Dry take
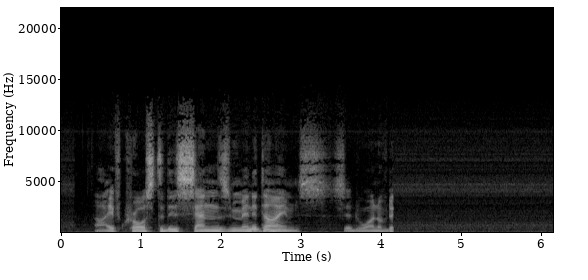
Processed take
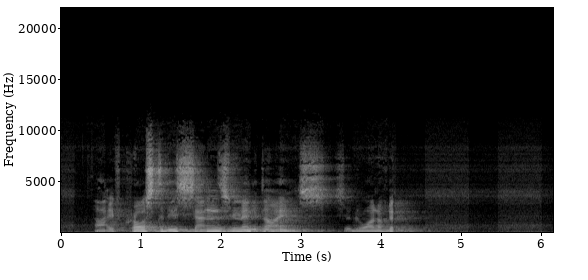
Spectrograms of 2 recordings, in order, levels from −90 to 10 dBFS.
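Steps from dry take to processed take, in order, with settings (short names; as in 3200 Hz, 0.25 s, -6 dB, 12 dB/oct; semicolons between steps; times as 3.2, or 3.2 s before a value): chopper 1.1 Hz, depth 60%, duty 60%; formant shift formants -3 st; digital reverb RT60 1.3 s, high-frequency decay 0.55×, pre-delay 25 ms, DRR 10.5 dB; gain +1.5 dB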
